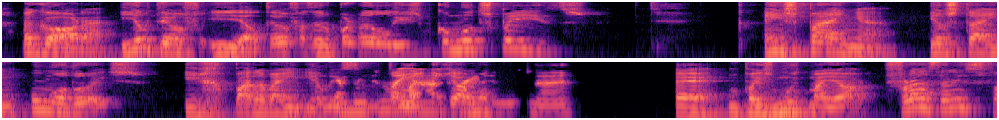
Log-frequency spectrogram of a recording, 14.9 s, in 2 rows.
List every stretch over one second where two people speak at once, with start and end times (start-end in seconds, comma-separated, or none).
10.0-11.2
